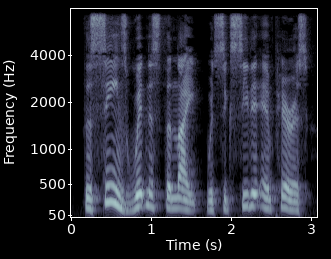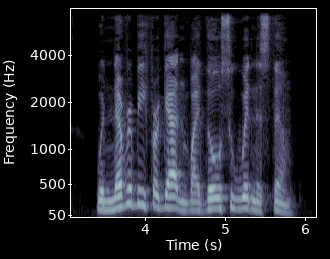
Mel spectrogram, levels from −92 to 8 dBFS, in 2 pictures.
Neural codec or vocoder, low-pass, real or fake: none; 7.2 kHz; real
